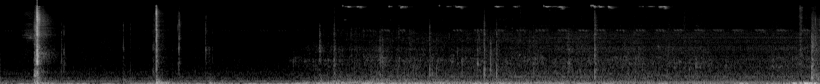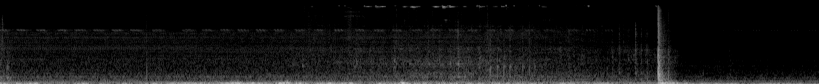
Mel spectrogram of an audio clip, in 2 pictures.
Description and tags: A sliding door being opened and closed in a questionably dank hotel room in Aiya Napa, Cyrpus (plus bonus crickets). Had to tell my travel mate to shut the hell up since he doesn't understand the process of field recording.
ambience, balcony, Door, foley, sliding-door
